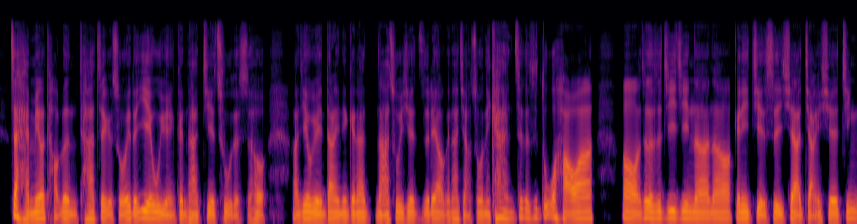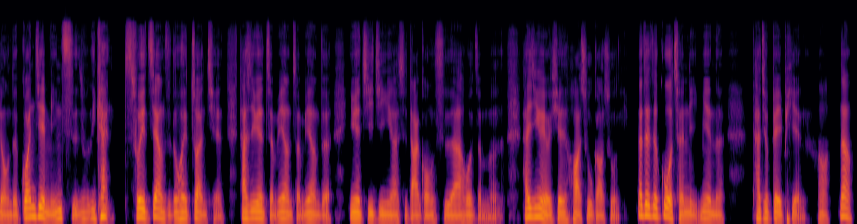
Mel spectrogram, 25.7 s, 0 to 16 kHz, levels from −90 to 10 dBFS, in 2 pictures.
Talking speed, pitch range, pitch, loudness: 320 characters per minute, 95-120 Hz, 105 Hz, -24 LUFS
